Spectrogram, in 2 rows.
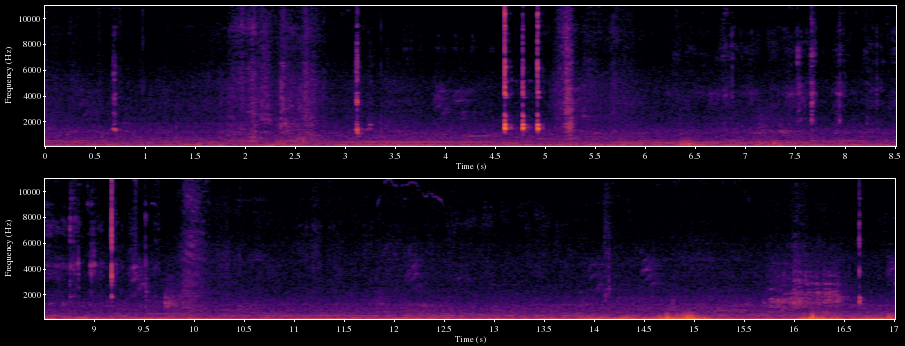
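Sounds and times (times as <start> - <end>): plastic pipe clicks and taps: 4.6 - 5.0.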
